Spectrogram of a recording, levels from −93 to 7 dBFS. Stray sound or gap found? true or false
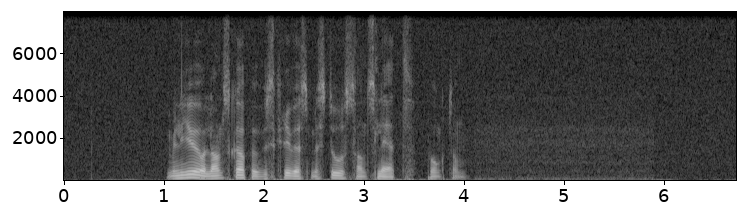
false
